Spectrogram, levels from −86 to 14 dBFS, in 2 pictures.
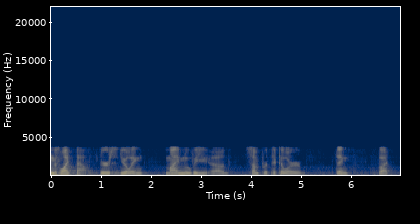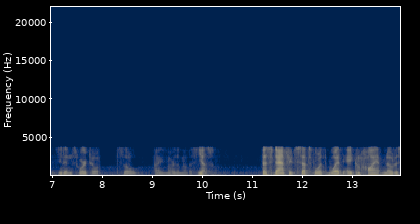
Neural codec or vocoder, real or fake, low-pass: codec, 24 kHz, 0.9 kbps, WavTokenizer, small release; fake; 3.6 kHz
